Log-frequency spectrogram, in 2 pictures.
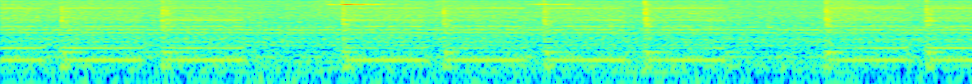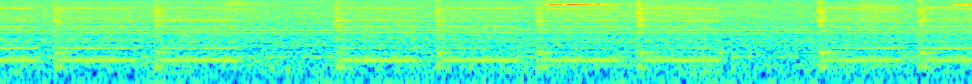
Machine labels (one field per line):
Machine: slide rail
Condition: normal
